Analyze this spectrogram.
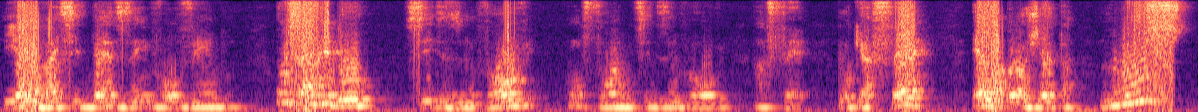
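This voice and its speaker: Hoarse, animated man lecturing from afar. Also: a little high. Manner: animated, acts out imagined people's words. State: hoarse throat. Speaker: lecturer at a spiritist center. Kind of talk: spiritist lecture. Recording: echoey room, far mic, loud noise.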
